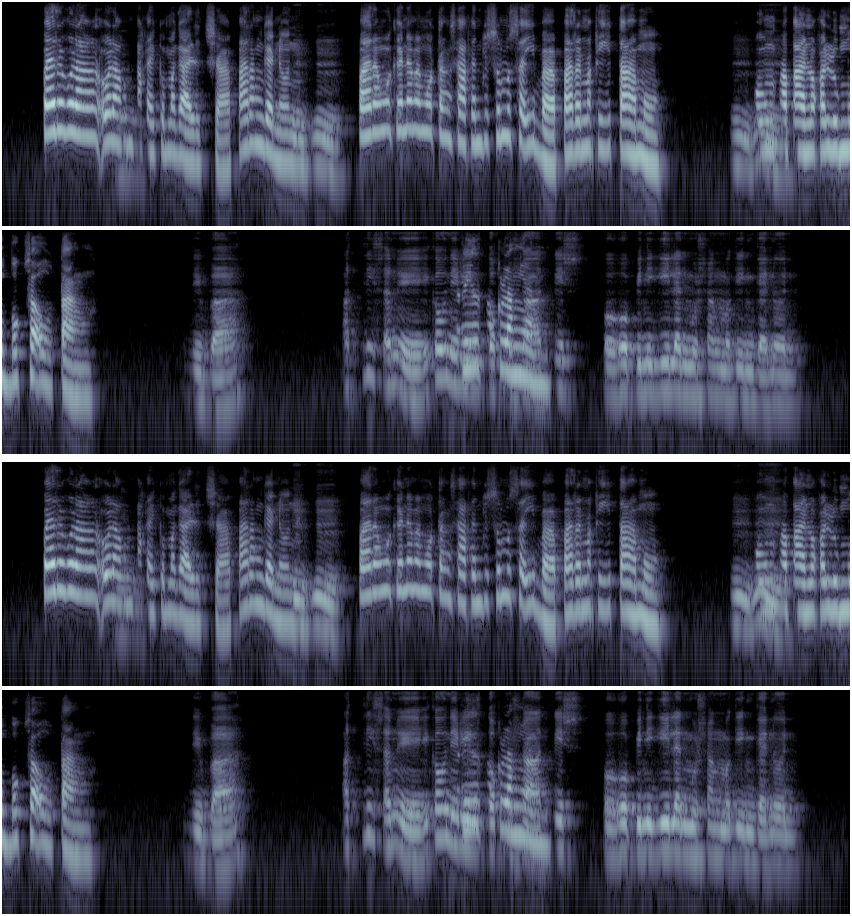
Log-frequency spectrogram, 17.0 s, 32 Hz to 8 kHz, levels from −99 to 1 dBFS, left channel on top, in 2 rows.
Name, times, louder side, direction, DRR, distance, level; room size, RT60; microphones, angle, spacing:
voice 1, 0.4-3.0 3.6-6.6 7.5-9.4 13.1-14.0, left 4 dB, 40° left, 0.5 m, -32 dB
voice 2, 2.9-3.4 7.3-7.9 10.4-10.9 12.1-14.2 14.5-16.4, right 2 dB, 40° right, 1.9 m, -41 dB
12.5 x 6.0 x 6.6 m
head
